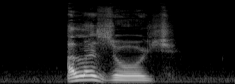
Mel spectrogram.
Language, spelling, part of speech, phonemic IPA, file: Navajo, álázhoozh, noun, /ʔɑ́lɑ́ʒòːʒ/, Nv-álázhoozh.ogg
- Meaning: 1. finger 2. phalanges of the hand 3. metacarpals of the hand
